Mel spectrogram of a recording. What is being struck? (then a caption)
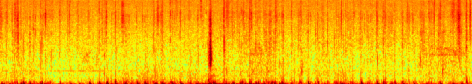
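Plastic ball. A blue plastic ball is tapped repeatedly, giving a steady run of quick, dull, low thuds that sound like soft clip-clop knocks. Each tap dies away almost at once, and one sharper, brighter tap stands out midway through.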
